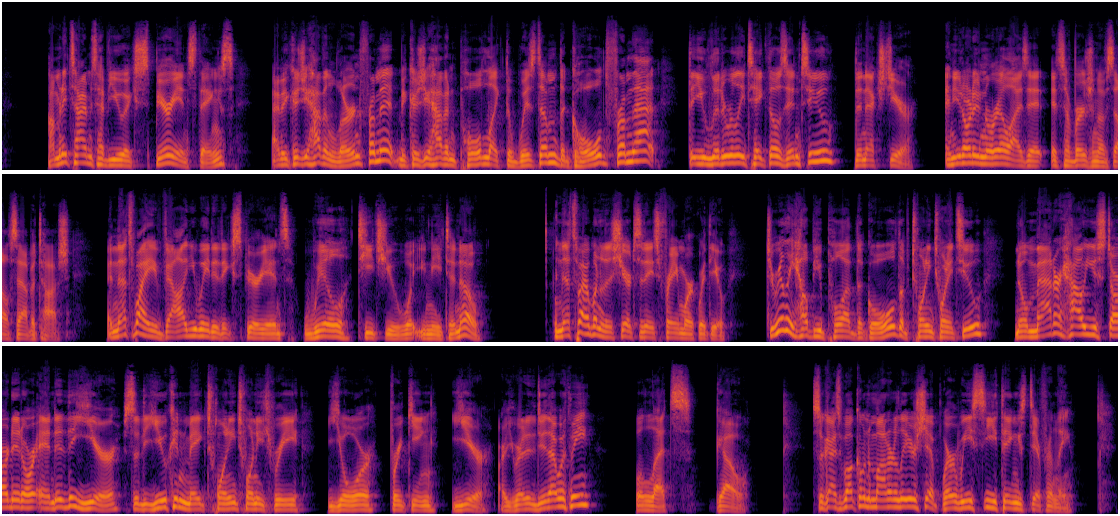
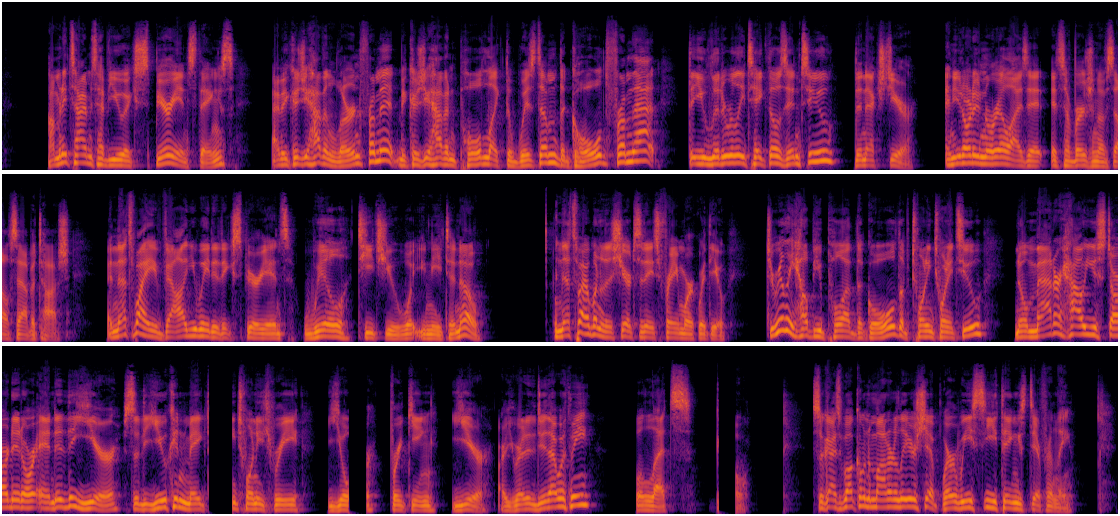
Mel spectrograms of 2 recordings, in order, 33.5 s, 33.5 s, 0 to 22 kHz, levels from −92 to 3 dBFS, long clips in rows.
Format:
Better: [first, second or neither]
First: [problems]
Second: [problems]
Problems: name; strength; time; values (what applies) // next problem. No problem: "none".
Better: first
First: none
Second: audio cutting out; at 24 s, at 26 s and at 29 s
